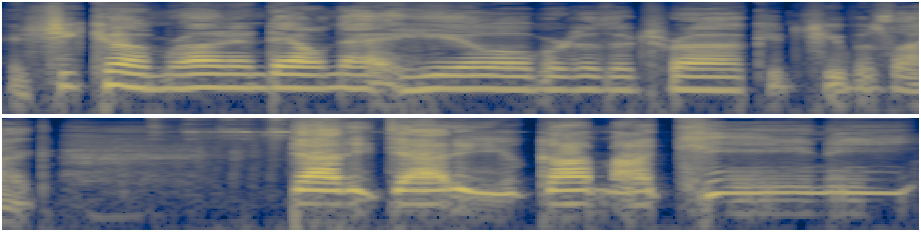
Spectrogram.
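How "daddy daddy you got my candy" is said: very high, creaky, put-on baby voice. Retelling how a child ran to the truck asking for candy, in baby voice. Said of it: "saying this in baby voice".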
